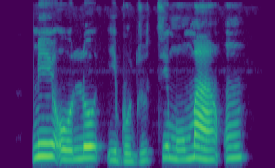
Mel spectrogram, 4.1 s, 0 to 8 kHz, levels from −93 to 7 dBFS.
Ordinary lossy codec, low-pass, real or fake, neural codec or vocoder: none; none; real; none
